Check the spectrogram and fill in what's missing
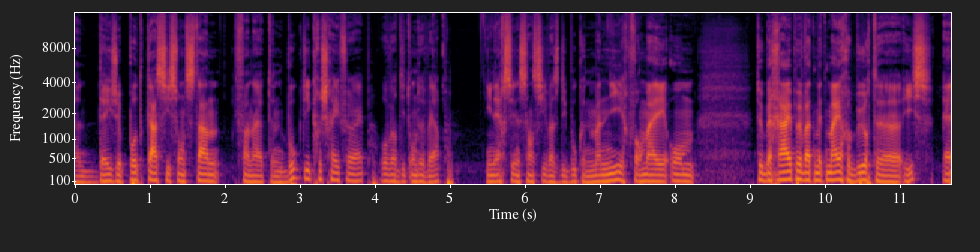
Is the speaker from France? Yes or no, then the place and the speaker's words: yes; France; Dutch is a second language; Zoals je hoort, kom ik uit Frankrijk.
